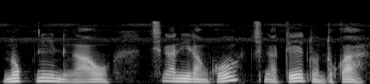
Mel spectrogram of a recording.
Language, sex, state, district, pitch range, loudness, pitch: Garo, male, Meghalaya, North Garo Hills, 110-150 Hz, -20 LUFS, 125 Hz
